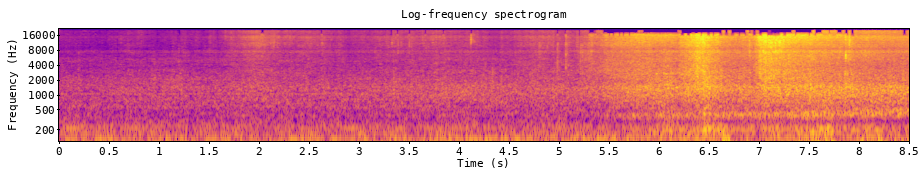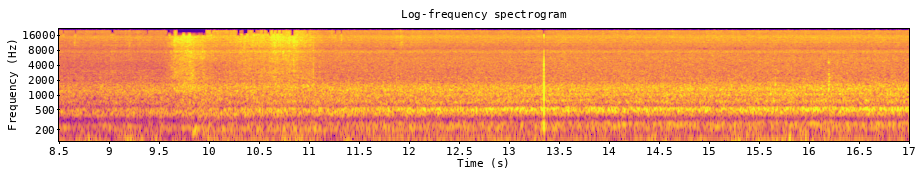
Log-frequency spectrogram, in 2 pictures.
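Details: Western honey bee swarm, a fairly large late-spring swarm in a tree in Lakeland, Florida, being shaken or cut into a box; dense low droning hum building after a quieter start, with brief rustling and knocking bursts.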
